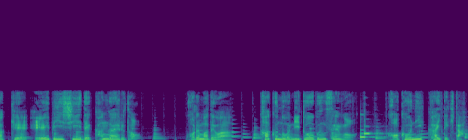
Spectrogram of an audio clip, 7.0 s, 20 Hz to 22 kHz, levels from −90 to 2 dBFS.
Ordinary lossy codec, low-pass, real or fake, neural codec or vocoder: none; none; real; none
